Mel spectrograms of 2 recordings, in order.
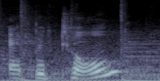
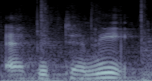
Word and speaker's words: epitome: Although it is written differently, you pronounce it as not epitome, you pronounce it as epitome.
